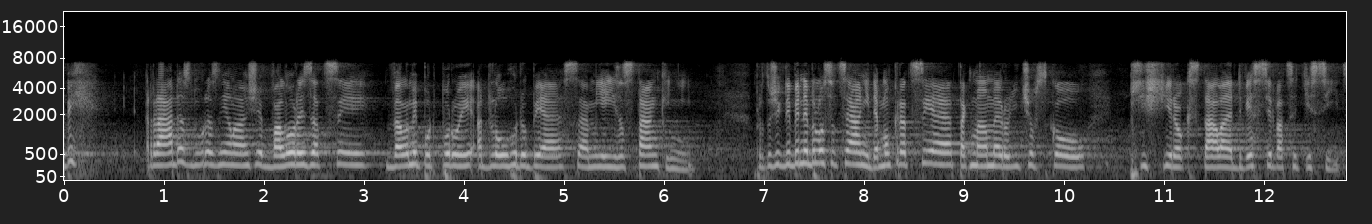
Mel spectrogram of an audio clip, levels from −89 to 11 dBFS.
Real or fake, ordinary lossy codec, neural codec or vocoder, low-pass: real; Opus, 64 kbps; none; 7.2 kHz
